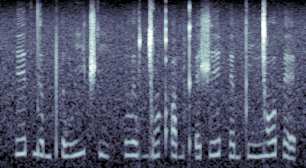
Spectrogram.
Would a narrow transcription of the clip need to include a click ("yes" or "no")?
yes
